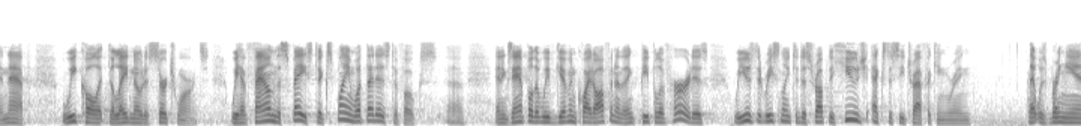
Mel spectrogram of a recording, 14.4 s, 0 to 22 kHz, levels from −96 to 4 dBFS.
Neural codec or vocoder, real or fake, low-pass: none; real; 5.4 kHz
